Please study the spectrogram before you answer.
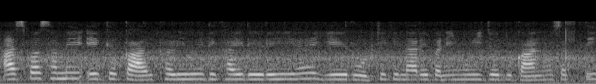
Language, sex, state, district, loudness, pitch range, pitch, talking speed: Hindi, female, Chhattisgarh, Raipur, -20 LUFS, 220-245 Hz, 230 Hz, 210 wpm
